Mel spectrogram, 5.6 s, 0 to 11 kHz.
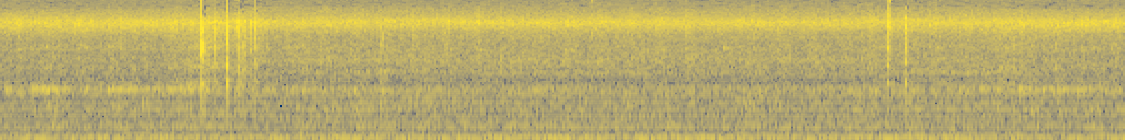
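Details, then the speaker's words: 1981 Corvette C3 V8 at idle on the stock exhaust, owner planning chrome side pipes to make it louder: low, even burble with a steady beat, no knocks or misses; normal idle. "I want to fit side pipes nice chrome side pipes so you can actually hear it need a new tire on there but that's neither here nor there that's about as loud as it gets"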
